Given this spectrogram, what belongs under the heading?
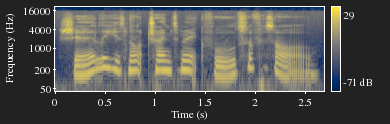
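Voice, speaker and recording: A woman voicing a calm, suspicious male office clerk in a storybook reading, asking cold, doubting questions. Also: on the low side, moderate pace, vocal fry, dry recording, clean studio sound, pitched above the performer's own voice. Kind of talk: storybook read-aloud.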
